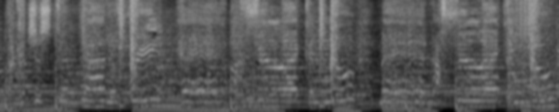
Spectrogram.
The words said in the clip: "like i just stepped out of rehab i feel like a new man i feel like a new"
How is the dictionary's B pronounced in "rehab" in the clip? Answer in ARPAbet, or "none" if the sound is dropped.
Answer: none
